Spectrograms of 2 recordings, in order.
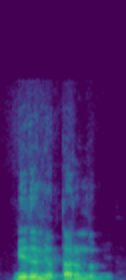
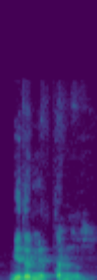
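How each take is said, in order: First: Said in the usual way. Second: 믿음이 없다는 겁니다 repeated lower and much softer; a hushed echo of the line. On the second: Acted. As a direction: let the repeat fall away quietly. Repeated key sentence in sermon.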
